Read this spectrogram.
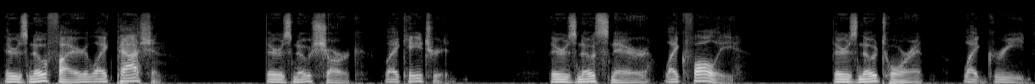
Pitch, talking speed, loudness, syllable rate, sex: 110 Hz, 140 wpm, -19 LUFS, 4.7 syllables/s, male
